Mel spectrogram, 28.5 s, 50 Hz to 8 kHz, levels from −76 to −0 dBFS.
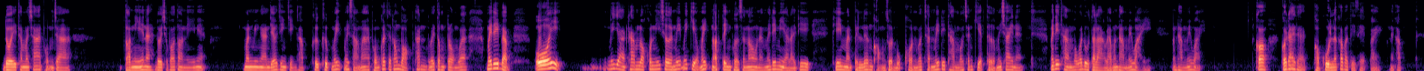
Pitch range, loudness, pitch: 115-135 Hz, -21 LUFS, 120 Hz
